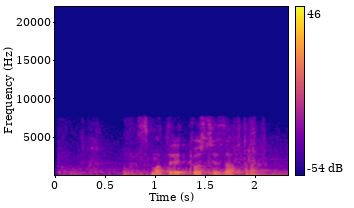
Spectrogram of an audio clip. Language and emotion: Russian, neutral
